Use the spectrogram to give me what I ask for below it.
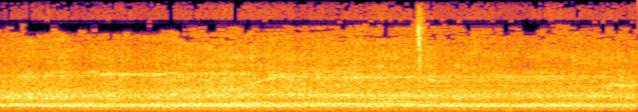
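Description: A studio audience cheers and whoops to welcome a guest: a loud, steady wash of crowd noise that holds at one level from start to finish.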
